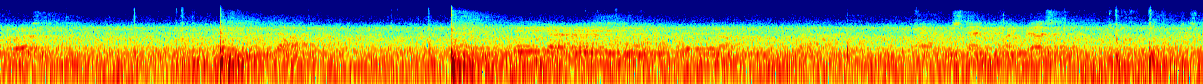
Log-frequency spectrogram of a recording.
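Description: Two sharp thuds about two seconds and four and a half seconds in, the second the louder, echoing in a large gym hall over low voices.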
